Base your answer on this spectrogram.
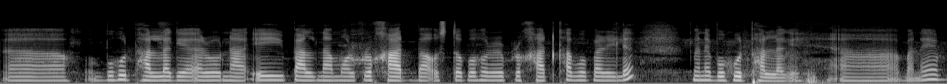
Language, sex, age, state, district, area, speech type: Assamese, female, 30-45, Assam, Goalpara, urban, spontaneous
